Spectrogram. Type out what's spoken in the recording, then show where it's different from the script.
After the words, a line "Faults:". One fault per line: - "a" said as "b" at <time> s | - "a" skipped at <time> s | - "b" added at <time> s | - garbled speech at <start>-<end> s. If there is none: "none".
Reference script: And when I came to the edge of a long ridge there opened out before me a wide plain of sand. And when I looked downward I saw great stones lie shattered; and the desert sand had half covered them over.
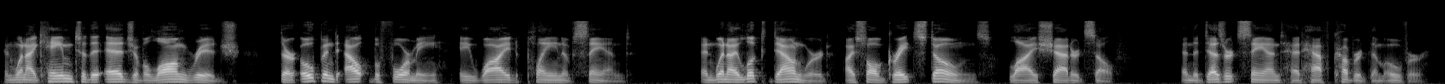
And when I came to the edge of a long ridge there opened out before me a wide plain of sand. And when I looked downward I saw great stones lie shattered; self and the desert sand had half covered them over.
Faults:
- "self" added at 10.9 s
